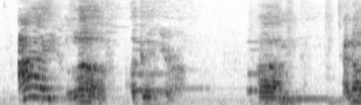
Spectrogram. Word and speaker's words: gyro: i love a good hero um i know it's about gyro but it's actually pronounced hero um it comes from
